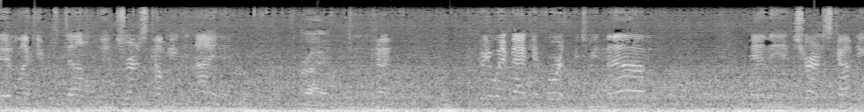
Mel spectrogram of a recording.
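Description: Steady low rumble of a Jeep's engine and tyres heard inside the cabin while driving at road speed.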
